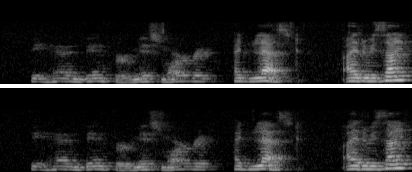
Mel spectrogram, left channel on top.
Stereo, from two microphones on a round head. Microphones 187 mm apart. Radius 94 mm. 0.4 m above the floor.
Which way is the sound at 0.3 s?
10° left (ahead or behind).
